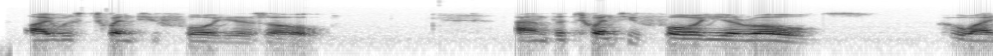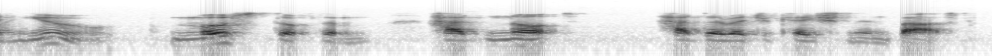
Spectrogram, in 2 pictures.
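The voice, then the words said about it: English accent. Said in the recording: “as you might guess from his accent, is English”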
